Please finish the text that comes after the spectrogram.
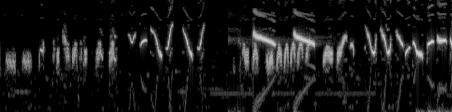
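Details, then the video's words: Chinese hwamei singing a varied, rich run of loud whistled phrases: short chirps at first, then swooping up-and-down slurred notes and bright ringing whistles after a brief pause, repeated in quick succession. "画眉鸟的声音 The Voice of a Thrush"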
